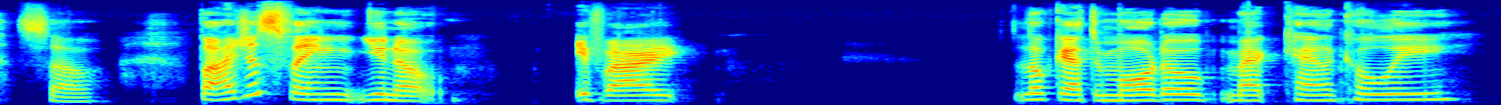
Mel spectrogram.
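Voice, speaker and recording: Woman streamer w slightly low voice, english, kinda halting and giggly, just chatting thru trades. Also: a bit bright, clear, resonant tone. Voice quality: non-native English. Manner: giggly, hesitant, halting phrasing. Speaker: live stream trader host. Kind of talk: casual live stream chat and trading commentary.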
